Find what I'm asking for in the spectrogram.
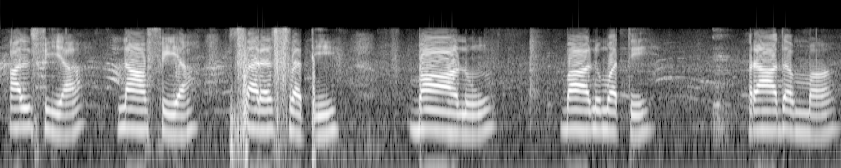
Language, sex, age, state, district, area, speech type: Telugu, female, 30-45, Andhra Pradesh, Kurnool, rural, spontaneous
